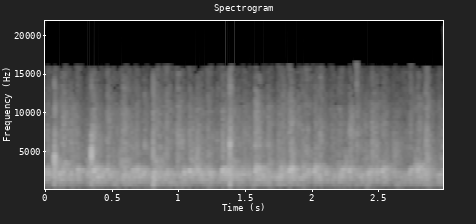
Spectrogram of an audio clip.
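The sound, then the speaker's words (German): Steady applause from an audience at a book event in Bremen, a dense wash of many hands clapping at an even level throughout, with a few louder individual claps standing out. “Einen großen Applaus”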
